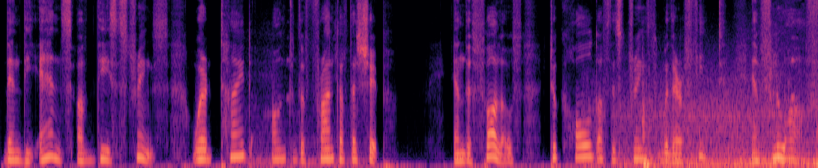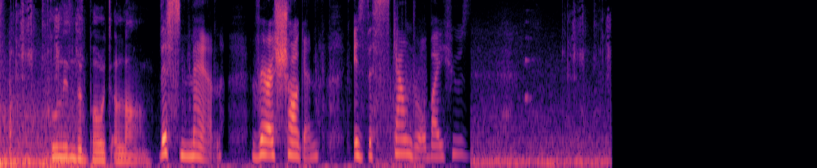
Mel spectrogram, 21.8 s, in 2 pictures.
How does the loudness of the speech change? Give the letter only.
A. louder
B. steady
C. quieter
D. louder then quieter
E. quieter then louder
B.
